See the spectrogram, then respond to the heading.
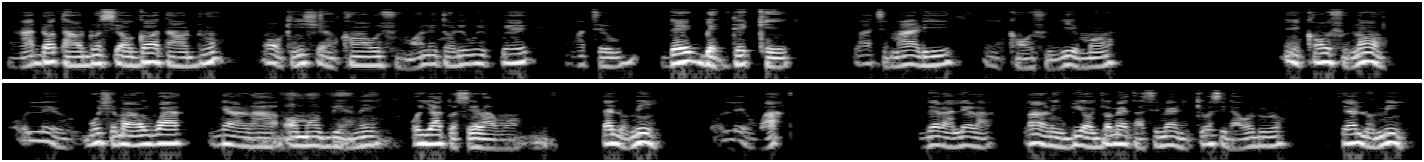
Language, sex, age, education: Yoruba, male, 30-45, tertiary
